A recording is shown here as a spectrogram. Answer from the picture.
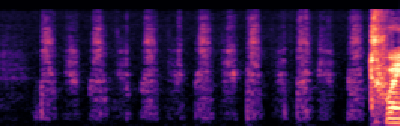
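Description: A coin scratching the coating off a paper scratchcard in quick, short strokes, about seven a second.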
